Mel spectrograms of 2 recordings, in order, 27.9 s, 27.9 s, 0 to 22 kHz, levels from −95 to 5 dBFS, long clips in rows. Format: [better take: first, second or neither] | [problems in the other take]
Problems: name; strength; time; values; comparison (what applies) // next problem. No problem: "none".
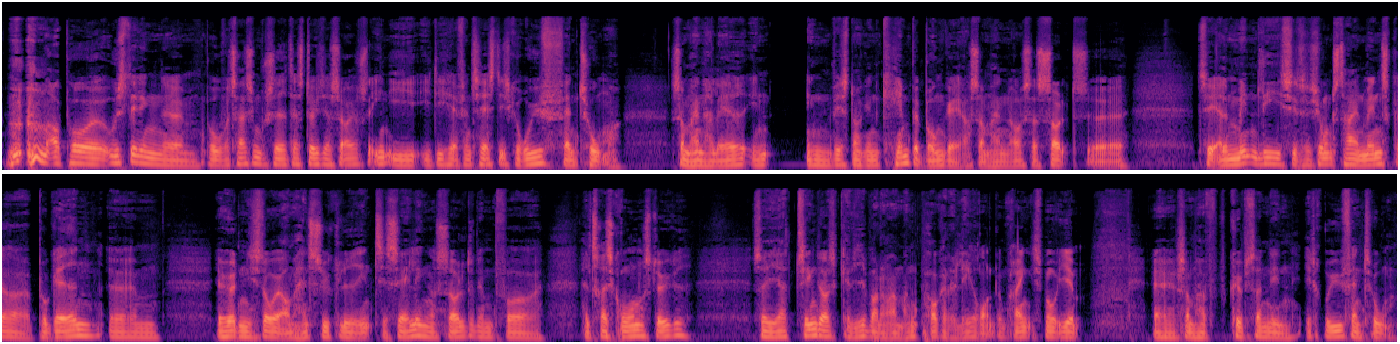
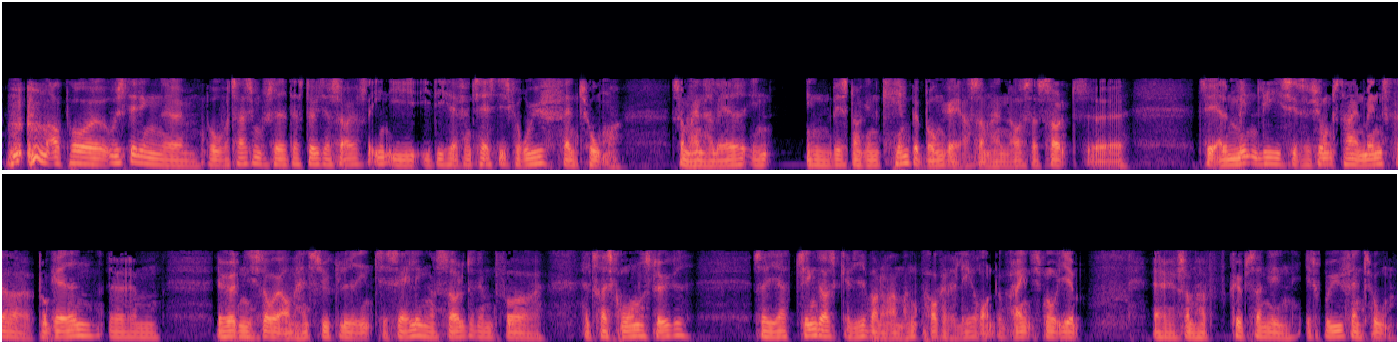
first | garbled, watery; badly; nothing above 4 kHz; slightly in the first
